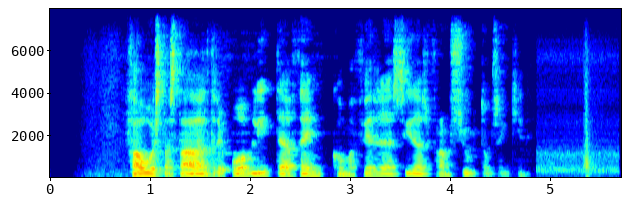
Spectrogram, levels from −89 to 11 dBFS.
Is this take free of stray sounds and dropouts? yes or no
no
